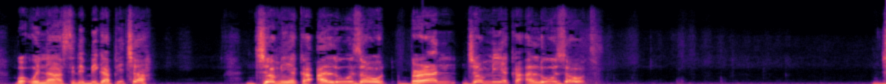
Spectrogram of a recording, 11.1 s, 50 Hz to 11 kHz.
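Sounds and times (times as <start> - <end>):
car cabin low rumble: 0.0 - 11.0.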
